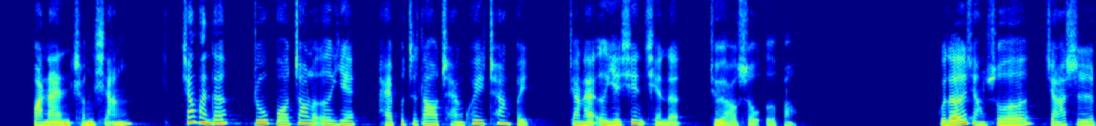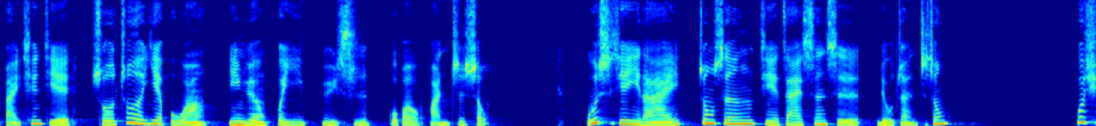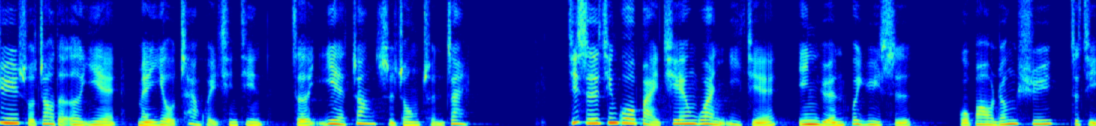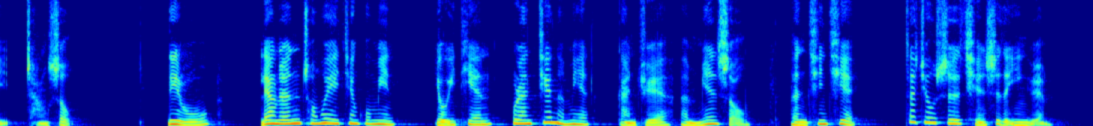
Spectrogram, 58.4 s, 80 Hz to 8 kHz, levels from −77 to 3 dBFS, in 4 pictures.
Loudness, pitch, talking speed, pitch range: -25 LUFS, 210 Hz, 150 characters per minute, 180-235 Hz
